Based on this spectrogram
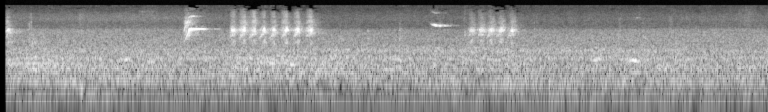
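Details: A great tit (Parus major) gives one thin high whistle, then two quick bursts of buzzy, rattling high notes, calling to another great tit just out of view while checking the coast is clear before flying down to a bird table.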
